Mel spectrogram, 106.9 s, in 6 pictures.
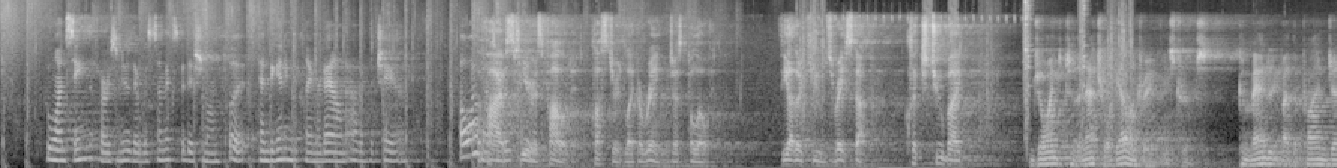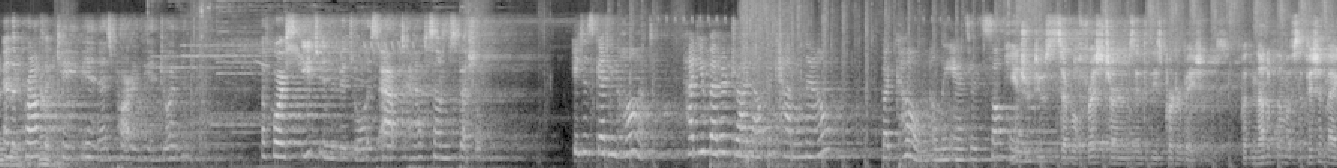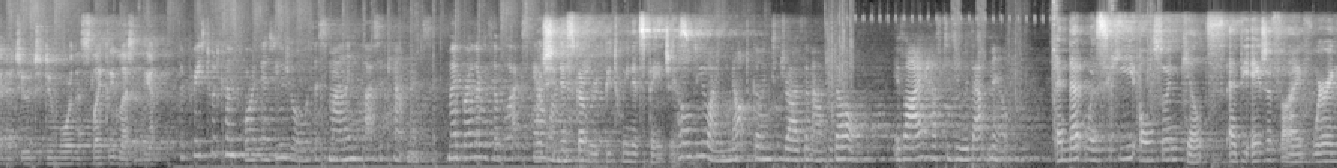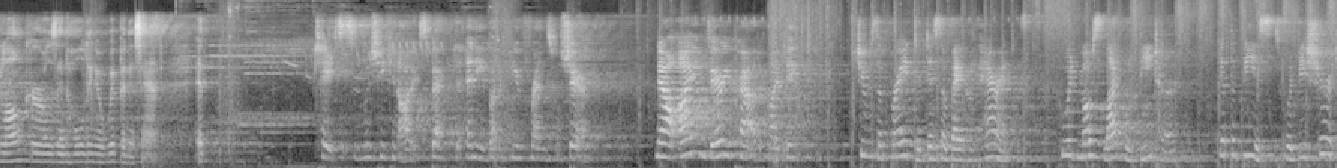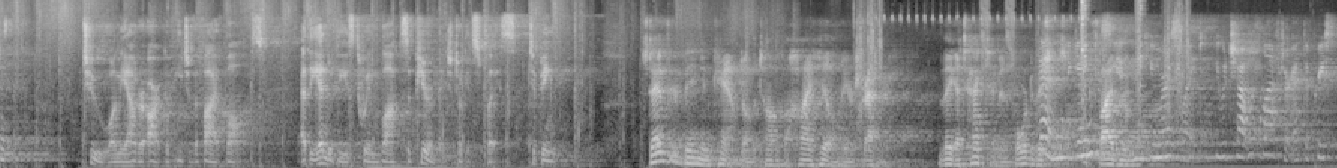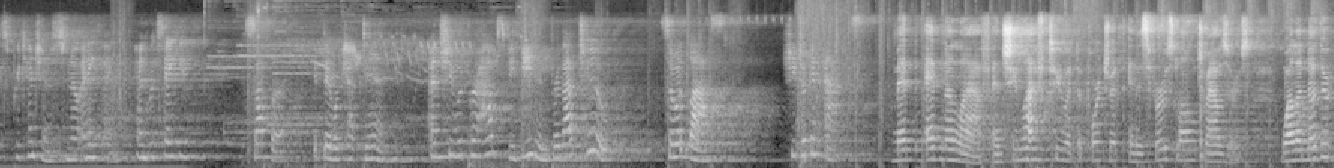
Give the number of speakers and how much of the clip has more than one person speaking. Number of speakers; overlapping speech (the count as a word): eight, about 5%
